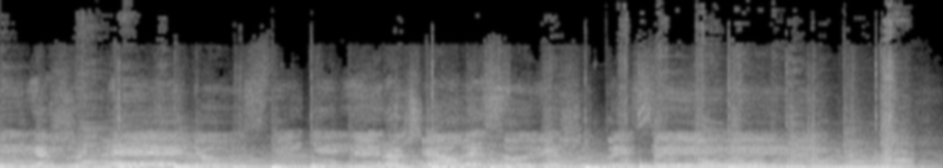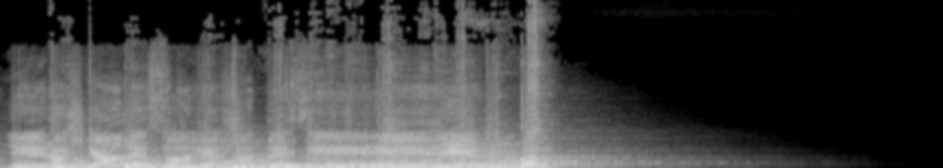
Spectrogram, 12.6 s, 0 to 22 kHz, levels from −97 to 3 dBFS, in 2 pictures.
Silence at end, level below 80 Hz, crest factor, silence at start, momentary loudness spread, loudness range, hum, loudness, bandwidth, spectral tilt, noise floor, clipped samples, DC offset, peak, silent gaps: 2.1 s; -30 dBFS; 16 dB; 0 s; 4 LU; 3 LU; none; -16 LUFS; over 20 kHz; -5 dB/octave; -88 dBFS; under 0.1%; under 0.1%; -2 dBFS; none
